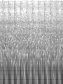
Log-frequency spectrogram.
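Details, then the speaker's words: Engine with a new top end (pistons, rings, valves) that was still noisy; a worn, stretched timing chain was found. After replacing the chain and adjusting the valves, the idle is an even low thump, quiet like new. "แต่ตอนนี้เราก็ได้โอ้กดโซ่คะแล้วก็ตั้งวาล์วให้ใหม่นะครับว่าเสียงจะเป็นยังไงนะอาหารแอลเสียงเหมือนรถใหม่เลยครับเงียบกริบ"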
